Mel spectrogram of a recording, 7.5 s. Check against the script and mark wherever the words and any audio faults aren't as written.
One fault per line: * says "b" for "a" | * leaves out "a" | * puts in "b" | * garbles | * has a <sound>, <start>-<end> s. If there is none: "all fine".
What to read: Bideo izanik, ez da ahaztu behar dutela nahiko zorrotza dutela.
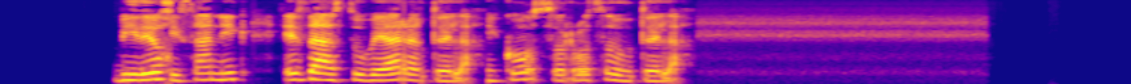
all fine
